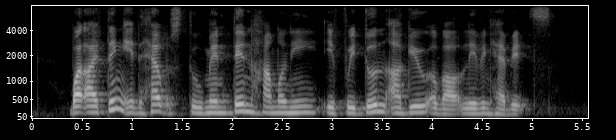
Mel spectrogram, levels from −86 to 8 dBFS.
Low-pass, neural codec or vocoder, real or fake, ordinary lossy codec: none; codec, 16 kHz, 2 kbps, X-Codec, HuBERT features, trained on LibriSpeech; fake; none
